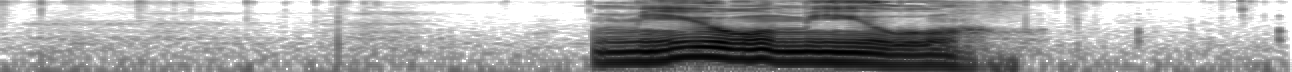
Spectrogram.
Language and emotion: Russian, neutral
